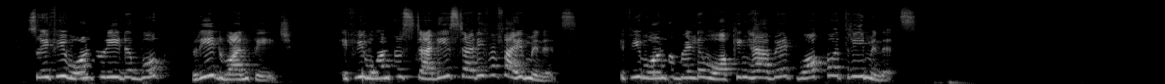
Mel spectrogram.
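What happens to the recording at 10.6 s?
Nothing goes wrong at 10.6 s; the speech plays through that moment intact, with no dropout, click or distortion.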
